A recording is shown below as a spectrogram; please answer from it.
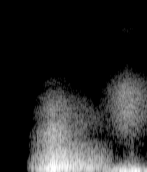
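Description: Logo-intro whoosh sound effect: a deep, loud whoosh sweeps in about half a second in, followed near the end by a higher swish that fades away.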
